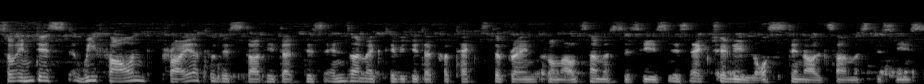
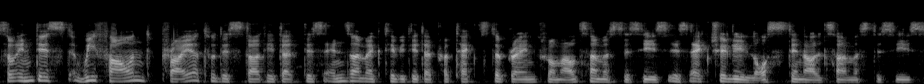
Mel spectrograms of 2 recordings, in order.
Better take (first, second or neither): second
